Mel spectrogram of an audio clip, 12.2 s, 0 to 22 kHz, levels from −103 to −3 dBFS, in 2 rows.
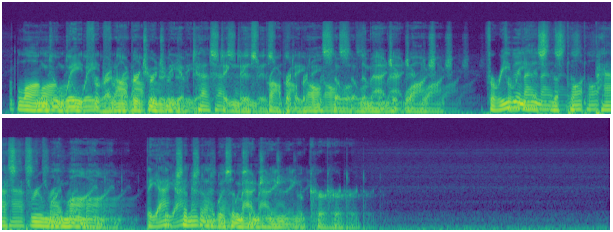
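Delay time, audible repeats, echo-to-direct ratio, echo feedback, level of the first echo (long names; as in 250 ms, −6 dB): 167 ms, 3, −5.0 dB, 20%, −5.0 dB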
